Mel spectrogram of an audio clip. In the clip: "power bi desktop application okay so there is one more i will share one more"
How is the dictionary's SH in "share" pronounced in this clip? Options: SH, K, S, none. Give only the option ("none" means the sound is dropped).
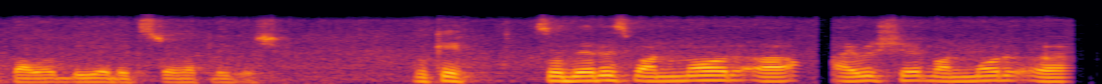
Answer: SH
